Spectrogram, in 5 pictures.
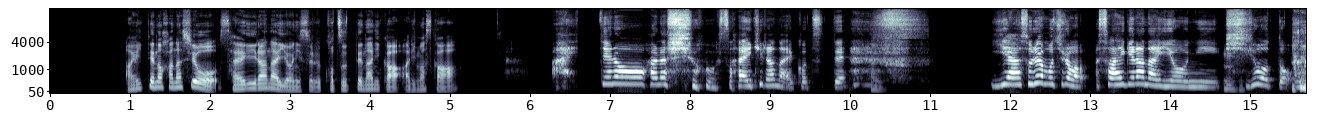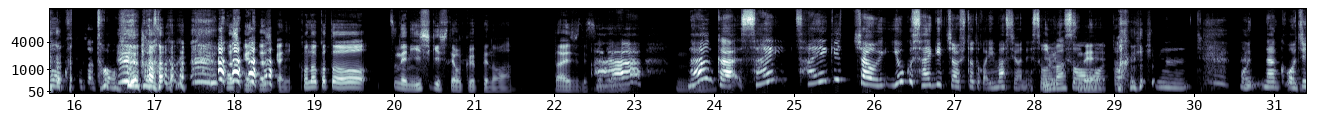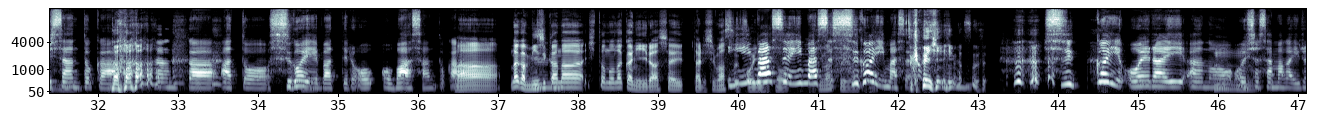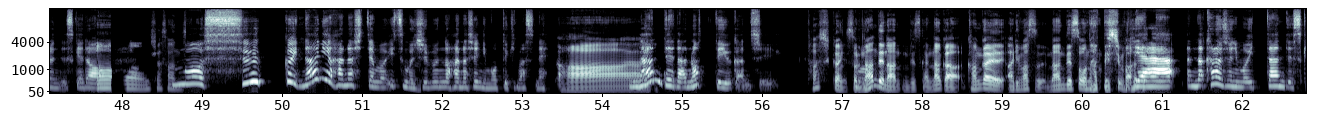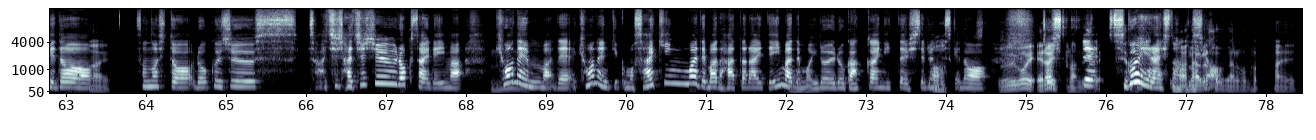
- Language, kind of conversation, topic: Japanese, podcast, 相手の話を遮らずに聞くコツはありますか？
- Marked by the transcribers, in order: laughing while speaking: "思うことだと思いますよね"; laugh; laugh; giggle; laugh; laughing while speaking: "すごいいます？"; laugh; laughing while speaking: "なんでそうなってしまうのか"; chuckle; giggle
